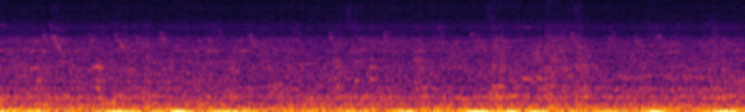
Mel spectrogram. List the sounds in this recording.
background noise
